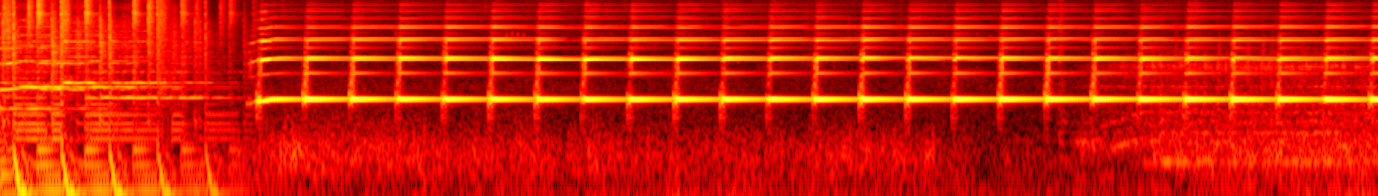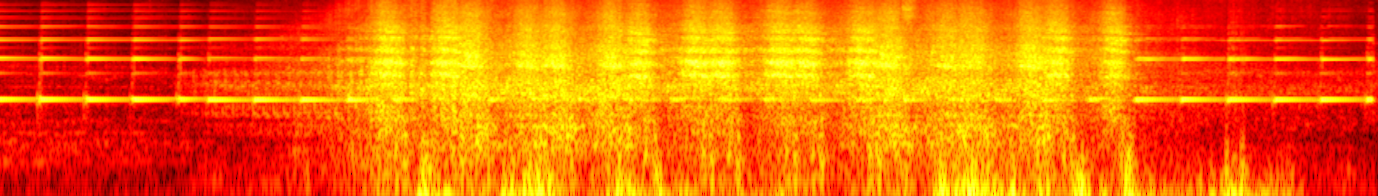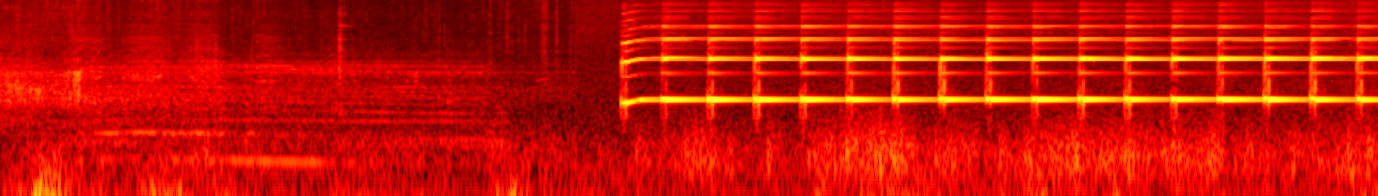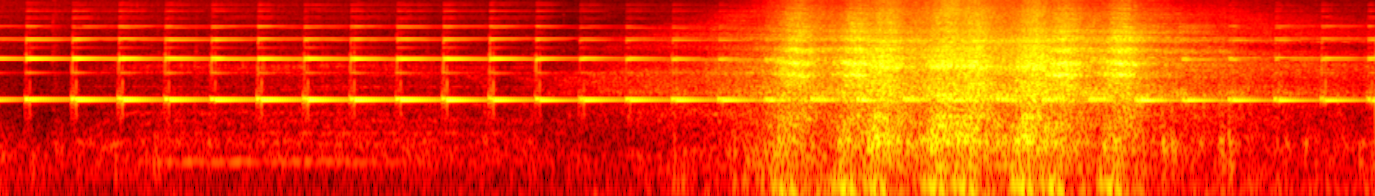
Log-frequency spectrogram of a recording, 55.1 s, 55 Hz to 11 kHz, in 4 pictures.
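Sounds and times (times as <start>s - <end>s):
level-crossing bell ringing: 2.6s - 17.8s, 34.0s - 49.4s
train rumbling past: 10.9s - 31.7s, 43.0s - 55.0s.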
